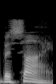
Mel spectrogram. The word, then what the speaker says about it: Baxay: Later being conquered by the Gujarat Sultanate, a few years later Barbosa 1514 described it under the name Baksay, pronounced Basai, as a town with a good seaport belonging to the King of Gujarat.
